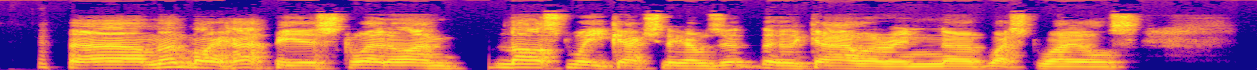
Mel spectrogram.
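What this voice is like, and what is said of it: English accent. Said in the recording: “I'm a Welshman with an English accent”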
